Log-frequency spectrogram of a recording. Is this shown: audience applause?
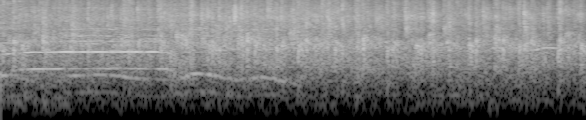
yes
